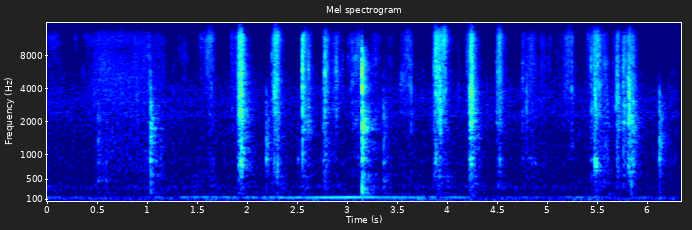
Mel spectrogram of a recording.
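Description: Tarot cards being shuffled and handled by hand: irregular sharp clicks and taps of card on card. A low steady hum runs for about three seconds in the middle.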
